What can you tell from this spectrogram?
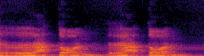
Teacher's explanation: Quando ela vier no início da frase, no início da palavra, perdão, como por exemplo, raton, raton, que é rato, esse R vai ter esse som vibrante, a garganta vai vibrar. Então vai ser raton, raton.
